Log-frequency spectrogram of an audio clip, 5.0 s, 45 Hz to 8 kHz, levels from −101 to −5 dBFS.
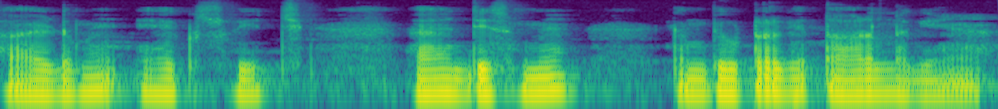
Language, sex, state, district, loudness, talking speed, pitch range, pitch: Hindi, male, Uttar Pradesh, Saharanpur, -20 LUFS, 130 wpm, 95-105 Hz, 100 Hz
